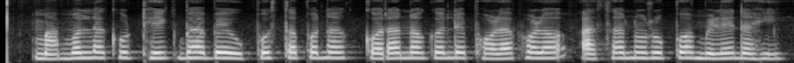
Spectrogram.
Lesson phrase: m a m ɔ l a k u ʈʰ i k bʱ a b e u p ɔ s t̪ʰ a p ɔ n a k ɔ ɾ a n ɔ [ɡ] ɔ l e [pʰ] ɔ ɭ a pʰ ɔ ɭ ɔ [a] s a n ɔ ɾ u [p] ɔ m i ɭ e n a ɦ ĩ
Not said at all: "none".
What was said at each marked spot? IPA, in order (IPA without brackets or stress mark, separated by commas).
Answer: ɡ, pʰ, a, p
